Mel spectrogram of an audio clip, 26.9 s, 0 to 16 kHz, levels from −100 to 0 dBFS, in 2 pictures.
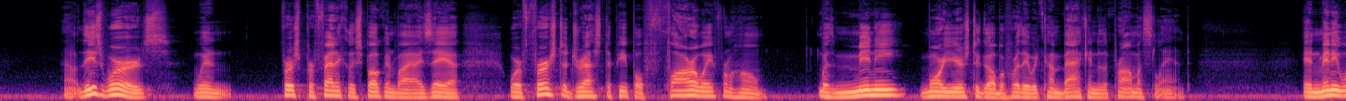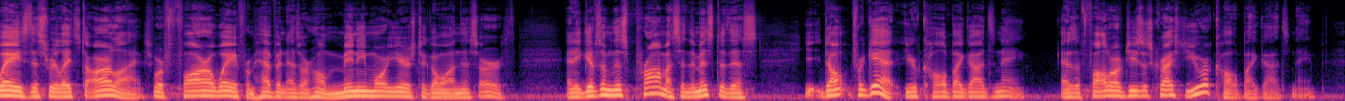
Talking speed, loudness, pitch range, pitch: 195 wpm, -24 LUFS, 110-135 Hz, 120 Hz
